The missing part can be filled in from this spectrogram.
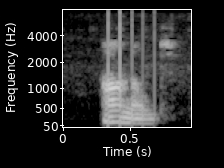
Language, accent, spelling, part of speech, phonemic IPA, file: English, Southern England, Arnold, proper noun, /ˈɑːnəld/, LL-Q1860 (eng)-Arnold.wav
- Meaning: 1. A male given name from the Germanic languages brought to England by Normans 2. A surname originating as a patronymic 3. A hamlet in the East Riding of Yorkshire, England (OS grid ref TA1241)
